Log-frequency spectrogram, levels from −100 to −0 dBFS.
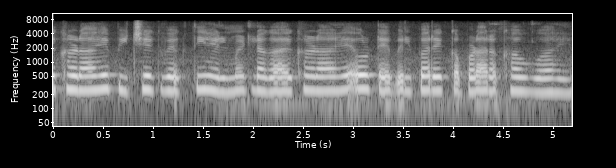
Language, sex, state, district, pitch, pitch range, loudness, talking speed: Hindi, female, Bihar, Bhagalpur, 245 Hz, 235-255 Hz, -21 LUFS, 195 wpm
